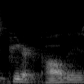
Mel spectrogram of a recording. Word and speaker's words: Capaldi: And I've only seen one season of, I think it's Peter Capaldi is how you pronounce his name. – Yeah.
